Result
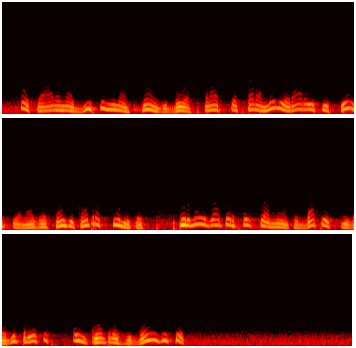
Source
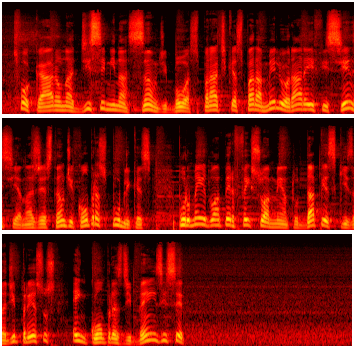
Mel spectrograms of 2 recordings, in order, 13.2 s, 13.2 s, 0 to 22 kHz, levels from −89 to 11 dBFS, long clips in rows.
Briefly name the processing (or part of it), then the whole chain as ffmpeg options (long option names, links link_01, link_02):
the neighbour's flat through the wall: -af "lowpass=frequency=250:width=0.5412,lowpass=frequency=250:width=1.3066,equalizer=frequency=81:width_type=o:width=0.79:gain=6,volume=2.5dB"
